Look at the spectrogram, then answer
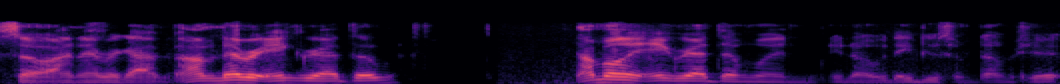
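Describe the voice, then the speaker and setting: A man mumbles in an American accent at a fairly quick pace. His pitch varies in an ordinary way. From Pennsylvania, Harrisburg area. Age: 20s. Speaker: podcast co-host. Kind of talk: casual chat. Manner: mumbling.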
